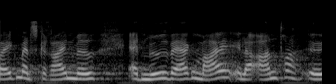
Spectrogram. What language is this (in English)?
Danish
